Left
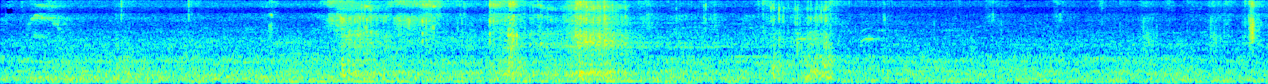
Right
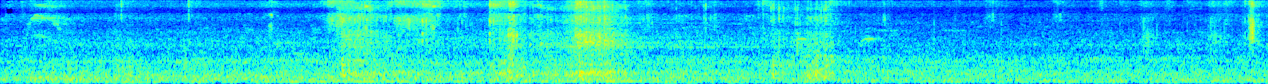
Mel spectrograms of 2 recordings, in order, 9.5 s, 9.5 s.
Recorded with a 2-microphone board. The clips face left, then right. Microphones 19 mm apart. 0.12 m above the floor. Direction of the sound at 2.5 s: 10° left (ahead or behind).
